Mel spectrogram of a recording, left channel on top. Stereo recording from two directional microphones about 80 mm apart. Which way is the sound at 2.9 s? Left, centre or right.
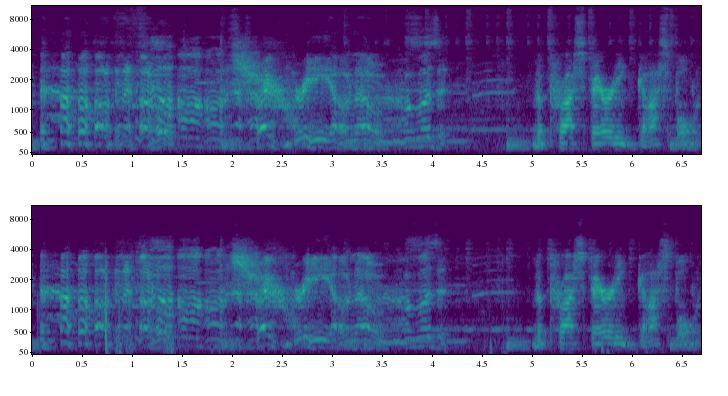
Left.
